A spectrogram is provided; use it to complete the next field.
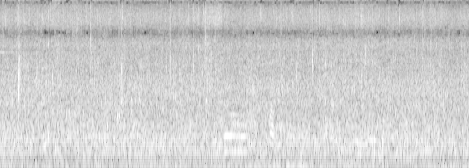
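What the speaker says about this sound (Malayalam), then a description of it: "നല്ല മലയിൽ നിന്ന് ഒഴുകി വരുന്ന നല്ല തണുത്ത വെള്ളത്തിലാണ് നമ്മളിപ്പോൾ കളിക്കുന്നത്" Constant rushing of a cold mountain stream in forest near Peruvanamuzhi dam, Kozhikode, Kerala, a steady, even wash of water noise with no pauses, moderately distant.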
